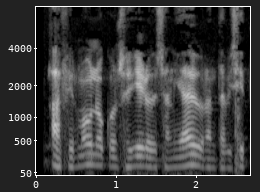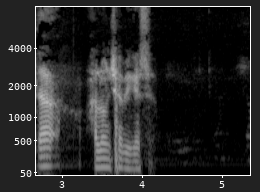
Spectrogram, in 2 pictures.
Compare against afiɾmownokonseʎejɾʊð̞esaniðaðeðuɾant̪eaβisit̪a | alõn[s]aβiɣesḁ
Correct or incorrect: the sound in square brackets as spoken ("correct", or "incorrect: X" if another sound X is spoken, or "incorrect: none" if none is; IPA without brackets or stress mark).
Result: incorrect: ʃ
